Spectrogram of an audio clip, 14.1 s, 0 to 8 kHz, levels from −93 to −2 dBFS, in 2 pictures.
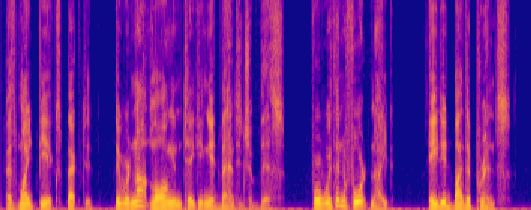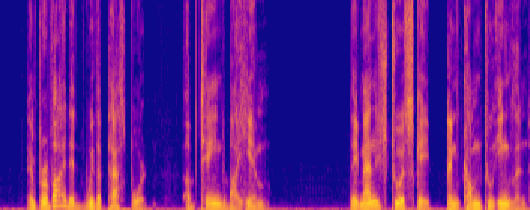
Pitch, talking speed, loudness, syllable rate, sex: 110 Hz, 155 wpm, -18 LUFS, 5.5 syllables/s, male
